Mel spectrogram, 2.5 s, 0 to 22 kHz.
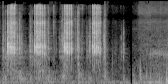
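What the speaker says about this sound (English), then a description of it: "Now you want to tighten these 3 bolts in the back, 17 millimeters, before you tighten down your cylinder head bolts." A ratchet tightens 17 mm bolts on the 1.8T engine of a 2002 VW Jetta during a cylinder head install, giving four rhythmic bursts of close, crisp clicking followed by a quieter pause.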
